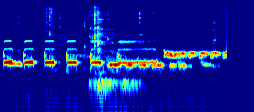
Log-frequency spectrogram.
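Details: Bangkok-line male zebra dove, farm-bred in Bantul, Indonesia, giving a run of soft, evenly spaced coos that merge into a longer purring, drawn-out stretch and end on a higher sustained whistled tone before falling silent.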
